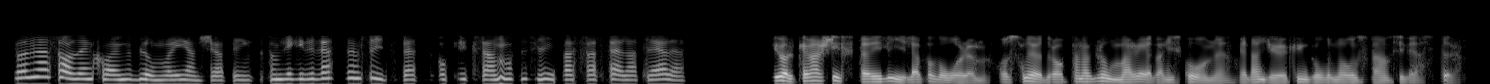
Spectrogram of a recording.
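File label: SPR 1200 short, Swedish speech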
